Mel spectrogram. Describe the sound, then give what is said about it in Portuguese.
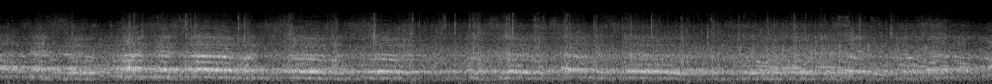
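A stadium crowd of Manchester football fans sings together, chanting "Manchester, Manchester" in homage to the city and also singing for coach José Mourinho: a dense mass of voices carrying a slow, wavering melodic chant that stays loud and steady throughout, with crowd roar underneath. “mas a gente vê aí também a torcida cantando muito é, Manchester, Manchester, né, em homenagem à cidade, e cantando também muito para o técnico José Mourinho.”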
